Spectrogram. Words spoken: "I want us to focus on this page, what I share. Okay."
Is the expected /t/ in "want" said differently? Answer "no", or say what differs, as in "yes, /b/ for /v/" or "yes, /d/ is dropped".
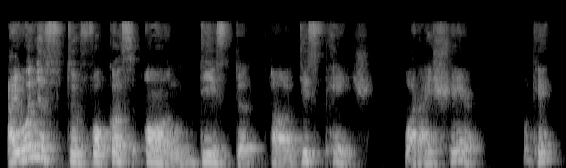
yes, /t/ is dropped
